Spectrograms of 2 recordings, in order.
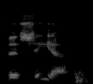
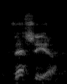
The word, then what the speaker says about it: Vesia: We were told that he pronounced it Vesia, but here last night at Dodger Stadium, everybody was calling him Vesia.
